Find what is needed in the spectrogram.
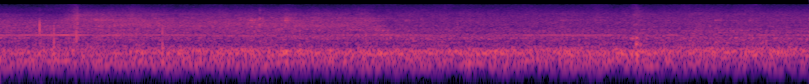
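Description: Steady background noise with a few faint clicks.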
